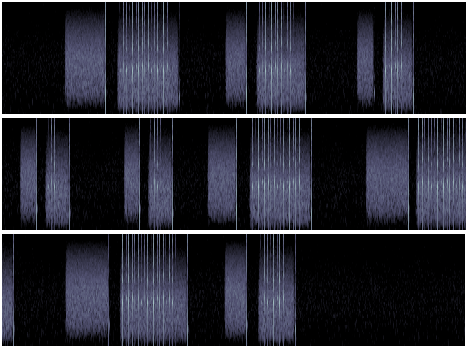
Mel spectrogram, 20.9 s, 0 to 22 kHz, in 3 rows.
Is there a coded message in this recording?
Yes: pulse dialling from 0.9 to 18.3 s, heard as a rotary dial, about 11 pulses a second. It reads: 8 6 3 2 2 8 8 9 4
